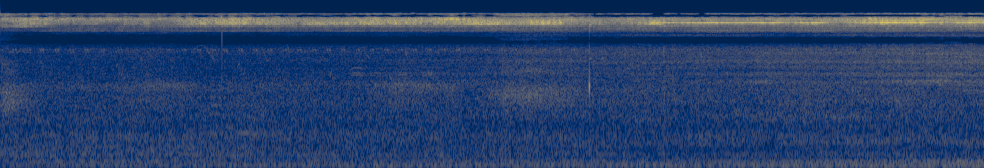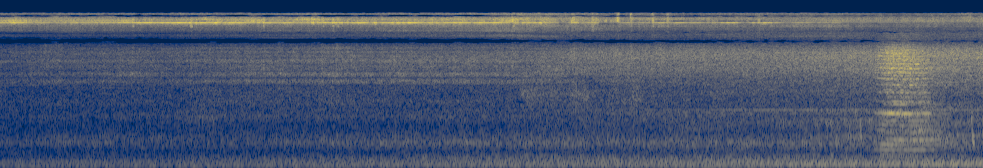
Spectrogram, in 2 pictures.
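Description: Diesel-electric freight locomotive hauling a loaded log train approaching, its deep engine drone growing steadily louder. A brief higher-pitched sound comes near the end.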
